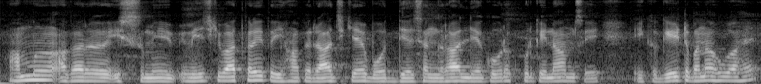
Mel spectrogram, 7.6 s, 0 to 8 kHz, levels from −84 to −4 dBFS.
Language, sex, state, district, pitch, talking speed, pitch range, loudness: Hindi, male, Uttar Pradesh, Gorakhpur, 125 Hz, 175 wpm, 120-130 Hz, -25 LUFS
